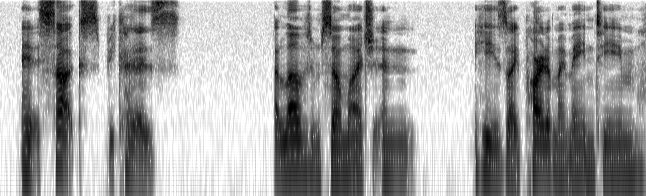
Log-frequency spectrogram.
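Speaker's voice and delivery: normal talking voice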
